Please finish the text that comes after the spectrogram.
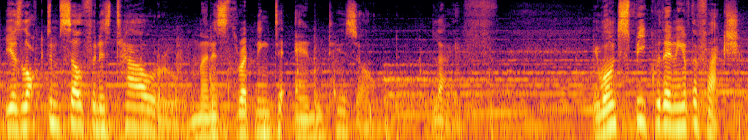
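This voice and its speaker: A man playing a solemn, formal faction leader with a measured, commanding manner in a fantasy game audio drama. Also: mid-range voice, very animated, over music, natural voice. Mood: grave, urgent.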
